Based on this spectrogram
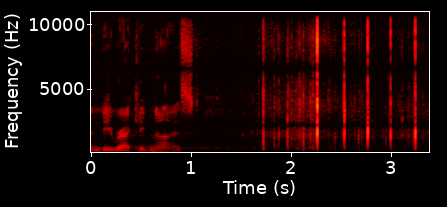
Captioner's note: applause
